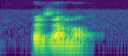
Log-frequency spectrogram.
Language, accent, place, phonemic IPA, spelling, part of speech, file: French, France, Lyon, /pə.za.mɑ̃/, pesamment, adverb, LL-Q150 (fra)-pesamment.wav
- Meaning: heavily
